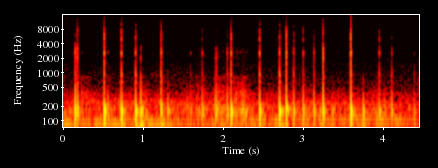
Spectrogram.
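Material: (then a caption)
Plastic. A tall, hollow, holographic plastic tumbler cup with a pineapple print, apparently empty, is held in both hands and tapped and scratched with long, pointed neon-orange nails. About 17 quick, dull, low-pitched taps with short bright clicks sound at an uneven pace, with faint scratching between them, and each tap dies away almost at once.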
